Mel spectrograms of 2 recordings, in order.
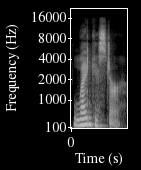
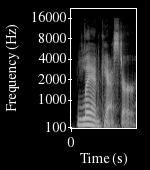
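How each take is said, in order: First: It is said the local way, like Lang-kisster. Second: It is said the Midwest way, like Lan-caster.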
